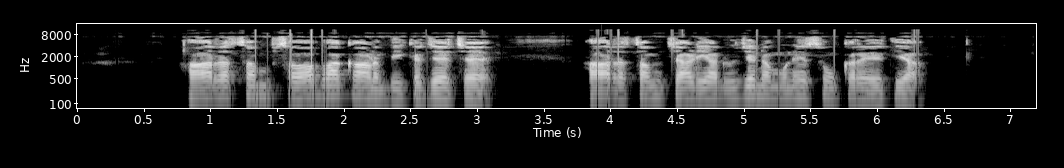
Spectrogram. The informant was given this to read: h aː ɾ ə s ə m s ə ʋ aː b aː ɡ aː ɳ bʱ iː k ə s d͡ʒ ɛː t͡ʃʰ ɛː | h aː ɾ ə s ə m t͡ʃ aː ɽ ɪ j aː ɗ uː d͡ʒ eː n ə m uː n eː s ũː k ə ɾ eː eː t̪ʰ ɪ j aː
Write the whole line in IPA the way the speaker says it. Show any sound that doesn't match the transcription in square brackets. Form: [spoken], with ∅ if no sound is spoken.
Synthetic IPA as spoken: h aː ɾ ə s ə m s ə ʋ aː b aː [k] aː ɳ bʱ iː k ə [∅] d͡ʒ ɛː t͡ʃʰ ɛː | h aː ɾ ə s ə m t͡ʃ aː ɽ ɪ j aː ɗ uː d͡ʒ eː n ə m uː n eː s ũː k ə ɾ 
